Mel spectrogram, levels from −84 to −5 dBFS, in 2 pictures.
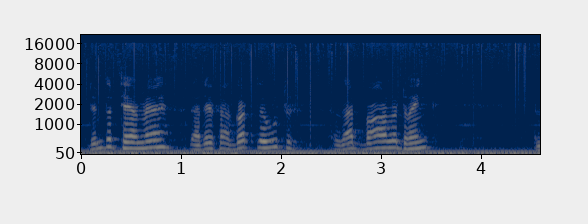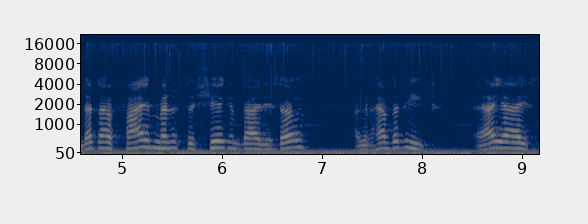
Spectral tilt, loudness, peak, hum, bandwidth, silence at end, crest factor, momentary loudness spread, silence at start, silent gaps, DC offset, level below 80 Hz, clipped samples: -5 dB/octave; -49 LUFS; -28 dBFS; 50 Hz at -60 dBFS; 17 kHz; 0 s; 20 dB; 12 LU; 0 s; none; under 0.1%; -56 dBFS; under 0.1%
